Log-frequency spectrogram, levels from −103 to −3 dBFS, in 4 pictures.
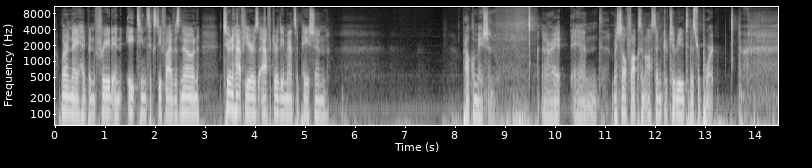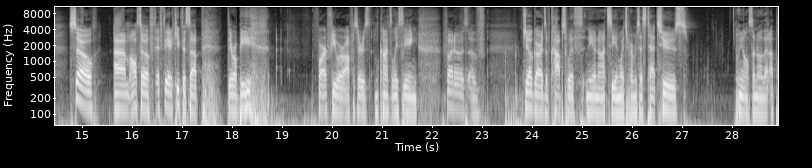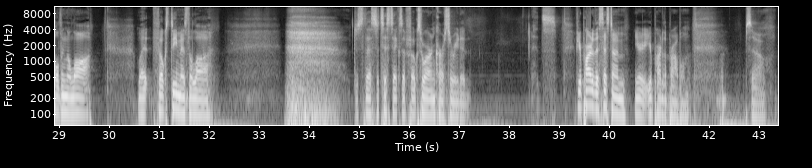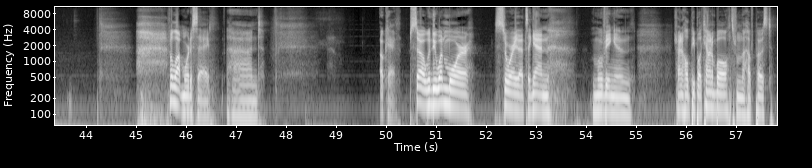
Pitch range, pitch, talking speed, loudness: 90-115 Hz, 100 Hz, 130 wpm, -17 LUFS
